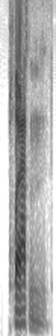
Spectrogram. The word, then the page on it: platan: American English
